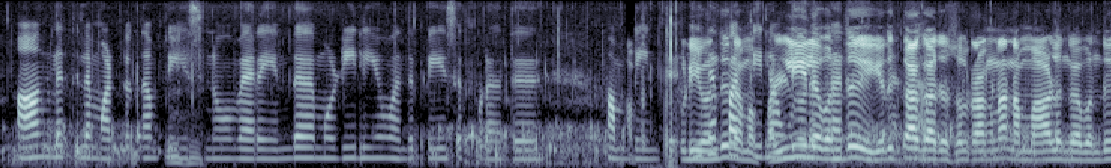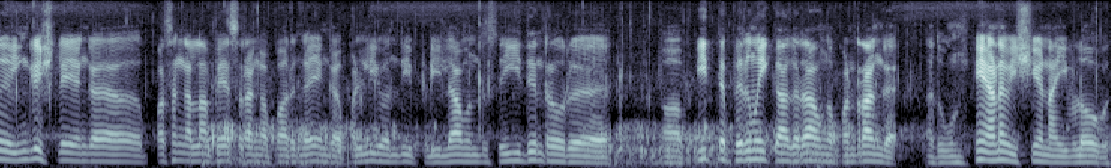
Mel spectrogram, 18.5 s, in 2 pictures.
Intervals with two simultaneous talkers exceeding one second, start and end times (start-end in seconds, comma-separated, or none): 5.8-7.6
